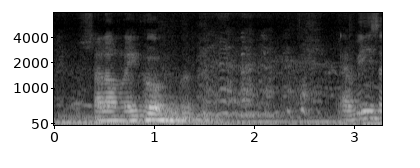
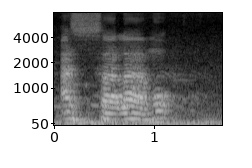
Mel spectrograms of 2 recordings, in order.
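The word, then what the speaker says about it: السَّلَامُ: bacanya lengkapam enggak bisa Asalamualaikum enggak bisa bu ya harus Assalamu Alif lamnya harus dibaca tuh assalamualaikum enggak cukup kadang Salamualaikum Asalamualaikum enggak bisa harus Assalamu ya enggak bisa asamualaikum Waalaikumsalam ya kalau dibalik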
